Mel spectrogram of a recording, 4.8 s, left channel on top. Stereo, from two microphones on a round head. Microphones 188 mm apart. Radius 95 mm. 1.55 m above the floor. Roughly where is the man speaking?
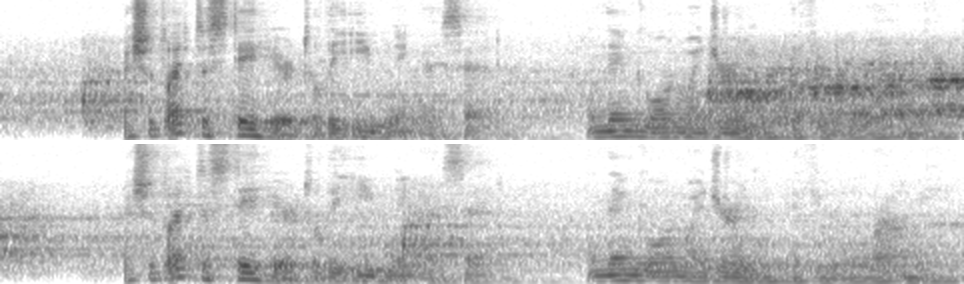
Left.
